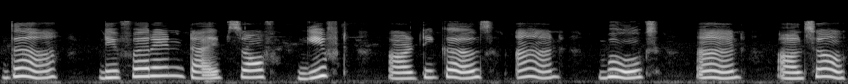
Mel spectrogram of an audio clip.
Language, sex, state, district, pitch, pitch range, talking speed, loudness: English, female, Andhra Pradesh, Sri Satya Sai, 320 Hz, 295-355 Hz, 80 wpm, -15 LUFS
